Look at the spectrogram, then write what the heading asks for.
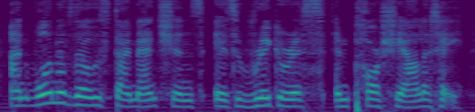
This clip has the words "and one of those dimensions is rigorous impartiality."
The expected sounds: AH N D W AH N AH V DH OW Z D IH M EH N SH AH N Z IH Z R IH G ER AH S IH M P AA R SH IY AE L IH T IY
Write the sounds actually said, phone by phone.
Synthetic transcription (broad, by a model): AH N W AH N AH V DH OW Z D IH M EH N SH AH N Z IH Z R IH G ER AH S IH M P AA R SH IY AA L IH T IY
